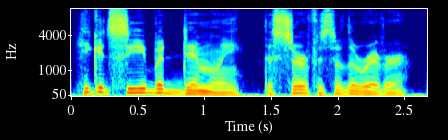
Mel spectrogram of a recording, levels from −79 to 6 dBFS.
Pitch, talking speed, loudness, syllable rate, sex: 115 Hz, 225 wpm, -16 LUFS, 5.9 syllables/s, male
